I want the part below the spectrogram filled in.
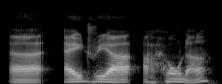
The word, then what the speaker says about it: Adria Arjona: I did say Mira Sorvino, but it went to Adria Arjona from Morbius.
